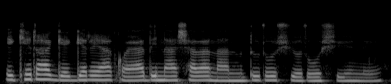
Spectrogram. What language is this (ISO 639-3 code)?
kik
